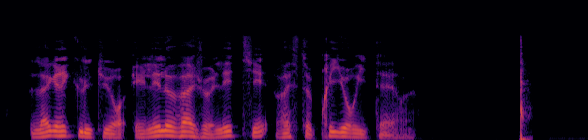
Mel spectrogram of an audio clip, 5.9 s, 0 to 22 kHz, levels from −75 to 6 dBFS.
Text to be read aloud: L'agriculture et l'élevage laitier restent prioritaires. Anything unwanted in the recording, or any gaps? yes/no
yes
